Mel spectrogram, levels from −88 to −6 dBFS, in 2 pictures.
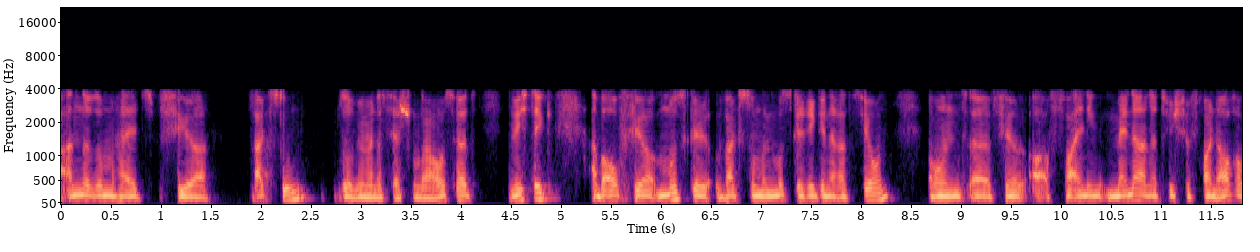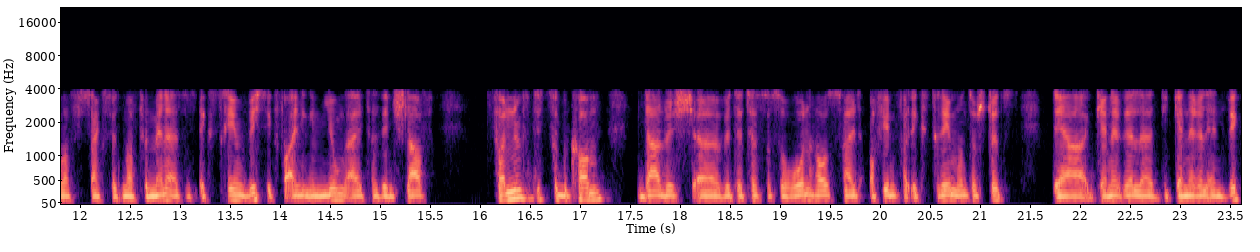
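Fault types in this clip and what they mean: AMR narrowband mobile codec: throughout, speech sounds plainly buzzy and synthetic, fitting a 7.4 kbps mode; a spectrogram shows a hard ceiling with nothing above 3.8 kHz.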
